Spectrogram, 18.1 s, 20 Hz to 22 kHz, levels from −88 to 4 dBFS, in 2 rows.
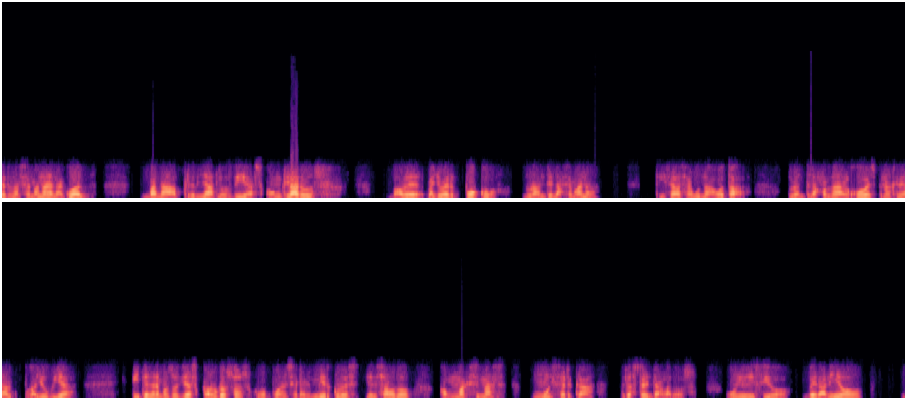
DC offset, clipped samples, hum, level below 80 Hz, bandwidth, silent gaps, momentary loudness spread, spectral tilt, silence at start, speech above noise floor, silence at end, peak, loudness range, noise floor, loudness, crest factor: under 0.1%; under 0.1%; none; -70 dBFS; 5.2 kHz; none; 11 LU; -6.5 dB/octave; 0 s; 42 dB; 0.45 s; -2 dBFS; 5 LU; -64 dBFS; -22 LUFS; 20 dB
